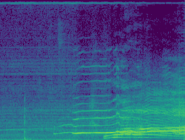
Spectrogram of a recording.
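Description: Amazon parrot calling: a short pitched call about two-thirds of a second in, then a louder, drawn-out call that rises and then holds its pitch.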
